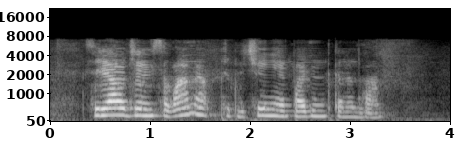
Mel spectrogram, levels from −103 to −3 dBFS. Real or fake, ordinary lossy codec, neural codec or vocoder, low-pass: fake; AAC, 48 kbps; codec, 44.1 kHz, 3.4 kbps, Pupu-Codec; 7.2 kHz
